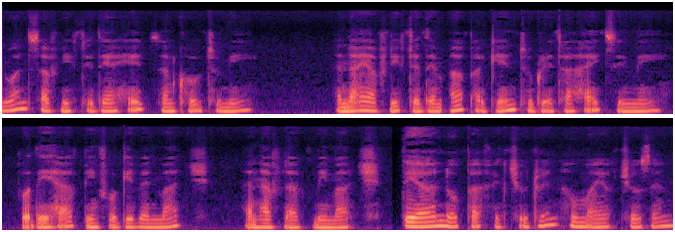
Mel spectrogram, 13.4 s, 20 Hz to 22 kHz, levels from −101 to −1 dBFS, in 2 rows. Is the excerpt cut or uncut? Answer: cut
